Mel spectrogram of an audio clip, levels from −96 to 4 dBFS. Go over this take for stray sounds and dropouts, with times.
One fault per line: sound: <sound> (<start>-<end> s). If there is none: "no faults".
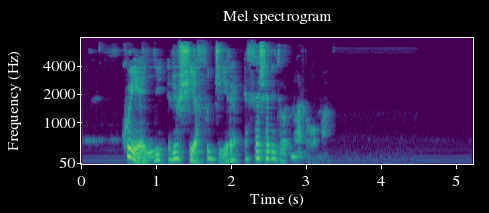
no faults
